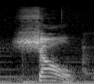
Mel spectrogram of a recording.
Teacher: chữ O chữ U nó làm nhanh lên nó dính lại với nhau thành O đó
